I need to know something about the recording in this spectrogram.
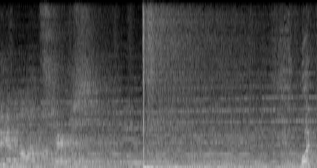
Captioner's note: gunshot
